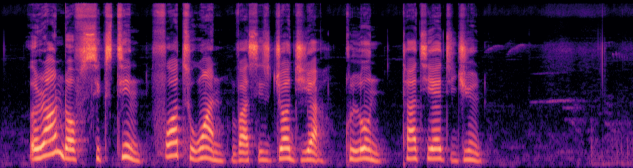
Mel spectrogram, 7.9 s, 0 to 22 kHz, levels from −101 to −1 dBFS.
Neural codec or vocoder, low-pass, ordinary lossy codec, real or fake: none; none; none; real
